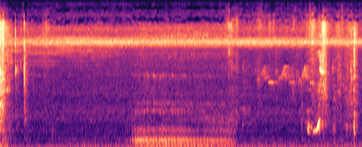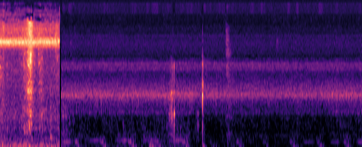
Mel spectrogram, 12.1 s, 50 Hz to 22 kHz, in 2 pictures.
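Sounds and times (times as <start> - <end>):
dog growling: 1.2 - 7.0
dog whining: 2.1 - 7.0.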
